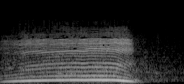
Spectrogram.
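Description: A single long, steady moo from a musical cow used as a 9 o'clock time signal on the radio, loud, holding one low pitch for over a second before sliding down and cutting off, with no voices around it.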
